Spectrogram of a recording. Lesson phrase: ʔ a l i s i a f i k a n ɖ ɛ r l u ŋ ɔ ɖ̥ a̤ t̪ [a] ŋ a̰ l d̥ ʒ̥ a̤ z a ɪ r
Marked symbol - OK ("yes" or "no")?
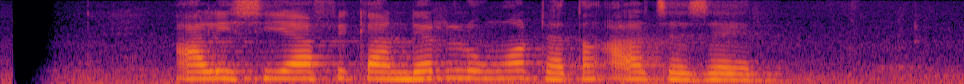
no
